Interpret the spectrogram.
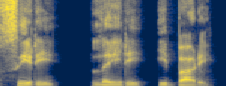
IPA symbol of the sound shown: ɾ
